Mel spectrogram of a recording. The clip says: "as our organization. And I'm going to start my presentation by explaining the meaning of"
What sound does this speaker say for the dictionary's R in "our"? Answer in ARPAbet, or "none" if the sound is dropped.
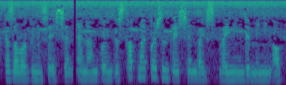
W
